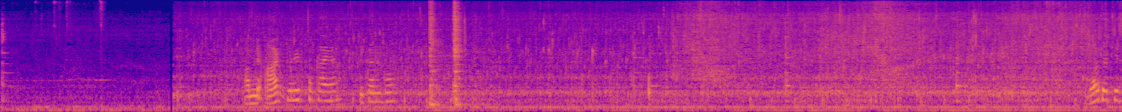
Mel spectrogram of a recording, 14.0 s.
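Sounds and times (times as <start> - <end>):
food sizzling in oil: 2.2 - 14.0
wooden spoon stirring pot: 7.1 - 14.0.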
